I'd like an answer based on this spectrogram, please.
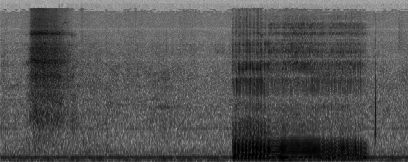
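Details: French Bulldog named Benjamin snoring: a quiet airy inhale, a pause, then one strong, rattling, low-pitched snore of about two seconds ending with a small click.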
